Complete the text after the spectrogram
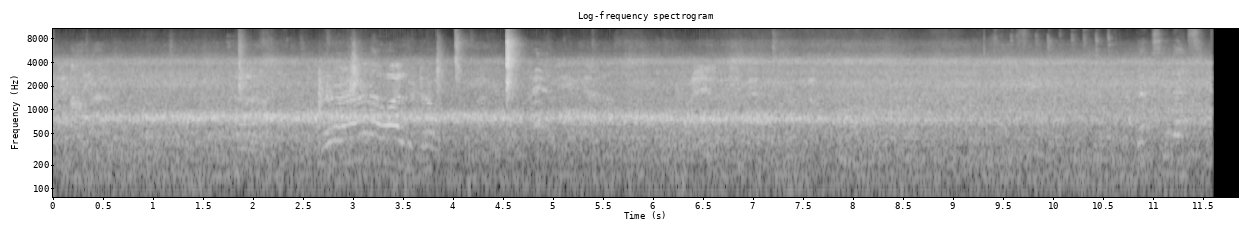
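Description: A ride simulator hums steadily.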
